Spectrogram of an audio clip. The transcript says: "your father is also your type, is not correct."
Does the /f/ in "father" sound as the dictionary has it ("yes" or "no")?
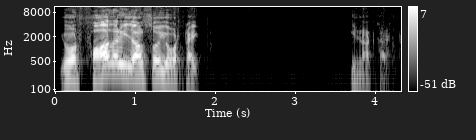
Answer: yes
